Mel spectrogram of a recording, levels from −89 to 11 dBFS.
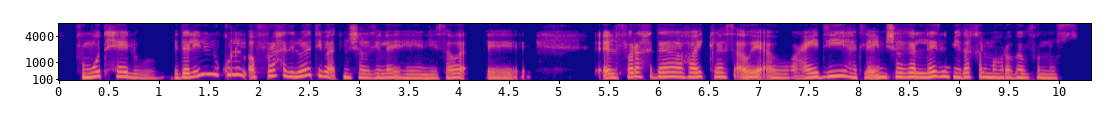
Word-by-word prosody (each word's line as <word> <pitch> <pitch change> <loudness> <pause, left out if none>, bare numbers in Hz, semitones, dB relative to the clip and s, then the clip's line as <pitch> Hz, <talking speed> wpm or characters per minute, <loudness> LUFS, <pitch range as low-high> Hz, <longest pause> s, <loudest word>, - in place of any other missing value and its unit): في 210 - +1
Mood 250 +4 +3
حلو، 195 - -1
بدليل 215 - +2
إن 375 -2 0
كل 340 +2 0
الأفراح 285 -2 -2
دلوقتي 275 +5 +1
بقِت 245 - -2
مشغّلاها 200 -1 -1
يعني 180 -1 -3
سواء 195 +4 -1 0.2
آآ، 90 -1 -3 0.9
الفرح 225 +5 +1
ده 235 +2 +2
high 230 +1 +3
class 230 -1 -1
أوي، 110 +2 +3
أو 195 - -3
عادي 230 +5 +2
هتلاقيه 205 +2 0
مشغّل 225 -1 +3
لازم 250 +2 +3
يدخّل 225 0 0
مهرجان 200 -1 0
في 190 - -10
النُص. 185 -2 -5
220 Hz, 155 wpm, -23 LUFS, 195-240 Hz, 0.9 s, Mood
